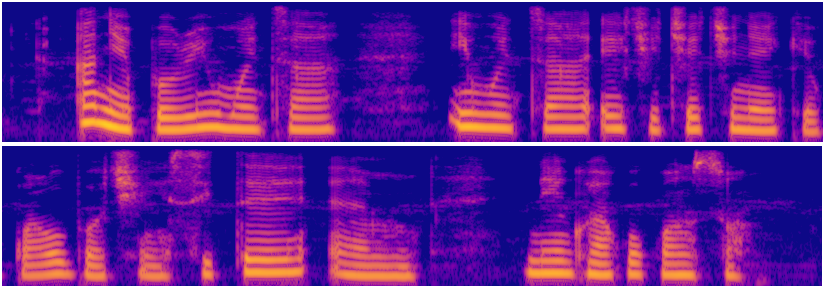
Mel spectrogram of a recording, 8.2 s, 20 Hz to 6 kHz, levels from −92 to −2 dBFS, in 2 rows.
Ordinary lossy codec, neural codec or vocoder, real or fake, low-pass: none; none; real; 5.4 kHz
